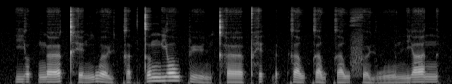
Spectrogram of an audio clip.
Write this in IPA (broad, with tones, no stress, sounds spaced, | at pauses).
j ʊ˨ k̚ ŋ œː˨˥ kʰ ɪ˨˥ ŋ w ɵ˨˩ ɥ k ɐ˨ k̚ t̪ ʊ˥ ŋ j o˥ w p yː˨˩ n kʰ œː˨ pʰ ɪ˧ k̚ ɐ˨˥ t̚ k ɐ˨˧ w k ɐ˨˩ w k ɐ˨ w f ɵ˨˩ ɥ w uː˨˧ n j ɐ˥ n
